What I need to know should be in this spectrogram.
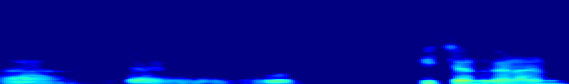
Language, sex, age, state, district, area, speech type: Sindhi, male, 60+, Gujarat, Junagadh, rural, conversation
